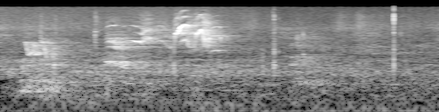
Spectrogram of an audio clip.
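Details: Cheetah at Tama Zoological Park, Japan, a cub of the cheetah Dura, giving short high bird-like chirps, a burst of several in under two seconds, with faint background voices.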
